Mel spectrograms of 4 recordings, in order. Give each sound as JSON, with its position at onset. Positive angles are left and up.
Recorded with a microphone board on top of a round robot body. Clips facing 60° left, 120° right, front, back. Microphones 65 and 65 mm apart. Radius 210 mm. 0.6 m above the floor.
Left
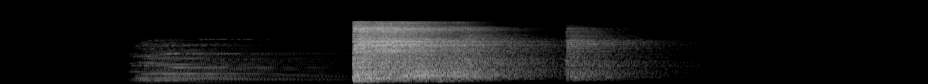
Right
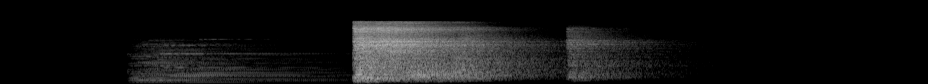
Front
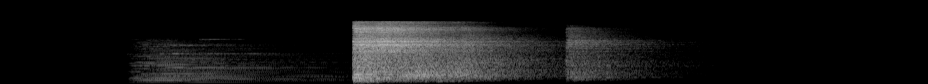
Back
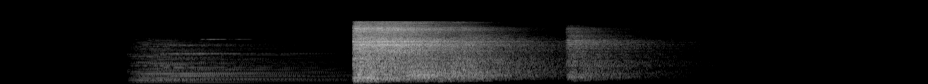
{"t": 1.3, "sound": "a piano", "azimuth_deg": -115, "distance_m": 0.8}
{"t": 3.5, "sound": "breaking glass", "azimuth_deg": 75, "distance_m": 1.8}
{"t": 5.7, "sound": "a pop", "azimuth_deg": 50, "distance_m": 1.6}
